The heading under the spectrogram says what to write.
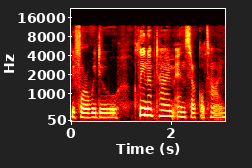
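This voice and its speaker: A woman speaks with a non-native accent at a very deep, low pitch. Her dark, mellow tone comes at a fairly slow pace against a quiet background. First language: not English. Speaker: home daycare provider and vlogger. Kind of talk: vlog narration. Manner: casual, with many fillers.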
